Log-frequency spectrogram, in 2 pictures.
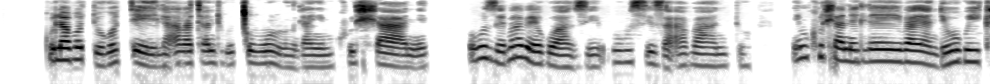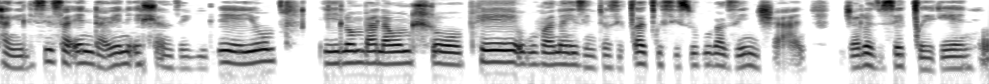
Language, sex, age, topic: North Ndebele, female, 25-35, health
